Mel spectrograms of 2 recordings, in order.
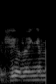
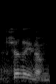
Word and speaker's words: Gillingham: I was like, Gillingham, please. Because I figure it's like, like Leicester, like Nottingham. You're not supposed to pronounce all of the syllables.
